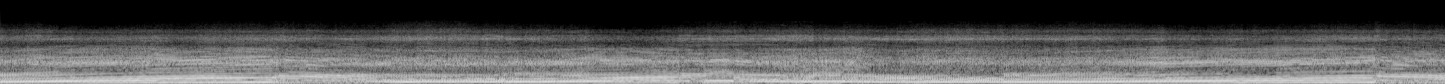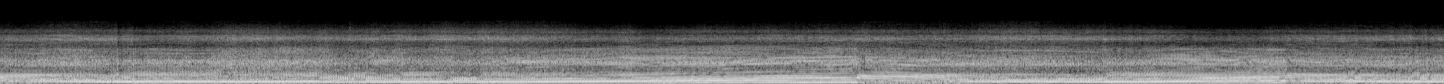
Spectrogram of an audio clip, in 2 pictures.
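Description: Mini moto engine revving up and dropping back about five times, its pitch climbing for several seconds before each fall.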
